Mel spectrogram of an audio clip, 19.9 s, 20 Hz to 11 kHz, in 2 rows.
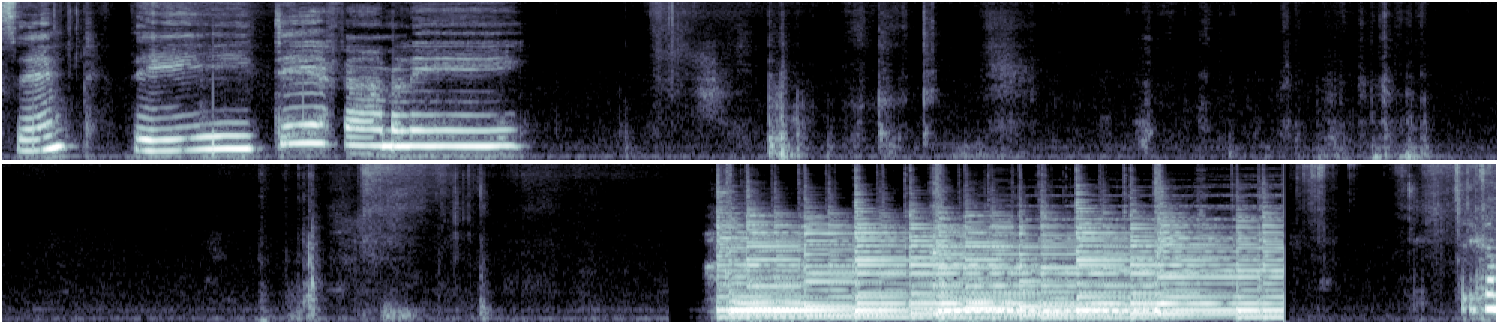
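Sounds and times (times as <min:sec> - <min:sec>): acoustic guitar music: 0:14.6 - 0:18.5.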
